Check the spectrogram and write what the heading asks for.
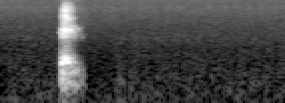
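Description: Near silence, broken once about half a second in by a single brief vocal noise.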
